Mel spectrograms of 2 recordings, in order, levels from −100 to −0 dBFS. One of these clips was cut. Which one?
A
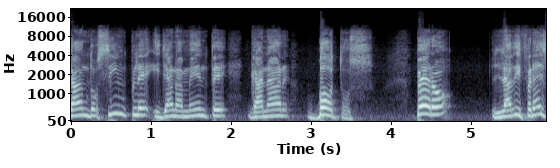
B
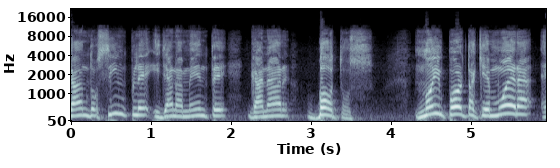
A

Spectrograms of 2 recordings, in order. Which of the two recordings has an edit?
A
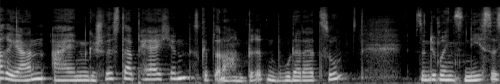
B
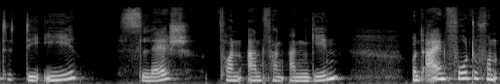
A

